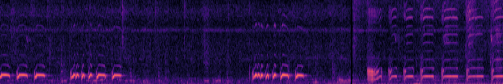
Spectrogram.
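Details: Loud local zebra dove from Indonesia, used for daily training of other doves, repeating quick phrases of four or five mellow hooked coos separated by pauses, ending with a longer run of spaced notes.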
